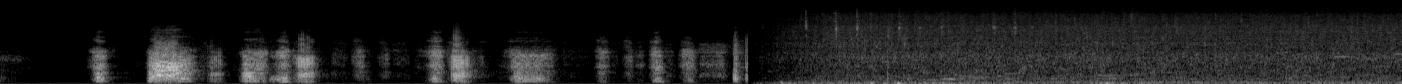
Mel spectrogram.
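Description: Gorilla giving a run of short, irregular grunts and huffs. About halfway through they stop and a steady outdoor hiss of rushing water or wind takes over, with no goose calls heard.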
